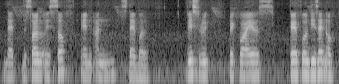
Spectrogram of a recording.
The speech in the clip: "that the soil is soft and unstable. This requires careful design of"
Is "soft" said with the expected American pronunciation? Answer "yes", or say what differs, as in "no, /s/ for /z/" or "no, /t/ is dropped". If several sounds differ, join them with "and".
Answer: yes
